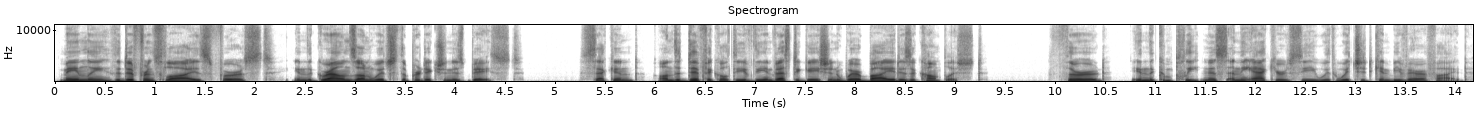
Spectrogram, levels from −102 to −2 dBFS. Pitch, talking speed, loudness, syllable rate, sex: 125 Hz, 160 wpm, -21 LUFS, 5.4 syllables/s, male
